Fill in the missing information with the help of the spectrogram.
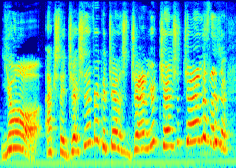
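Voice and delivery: high, stumbling mock announcement; impersonated TV host. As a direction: trip over the words in a high put-on voice. Parody of [name]'s stammered announcement.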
